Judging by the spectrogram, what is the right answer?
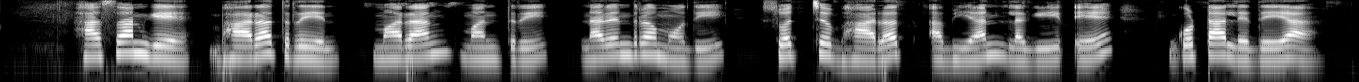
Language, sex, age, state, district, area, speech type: Santali, female, 18-30, Jharkhand, Seraikela Kharsawan, rural, read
